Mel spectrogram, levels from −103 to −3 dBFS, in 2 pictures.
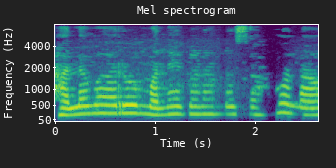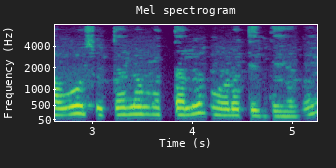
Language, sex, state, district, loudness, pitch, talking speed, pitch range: Kannada, female, Karnataka, Dharwad, -18 LUFS, 220 Hz, 80 wpm, 205-235 Hz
